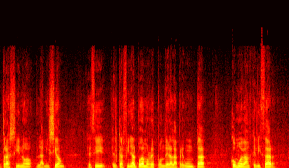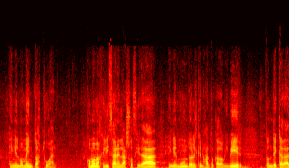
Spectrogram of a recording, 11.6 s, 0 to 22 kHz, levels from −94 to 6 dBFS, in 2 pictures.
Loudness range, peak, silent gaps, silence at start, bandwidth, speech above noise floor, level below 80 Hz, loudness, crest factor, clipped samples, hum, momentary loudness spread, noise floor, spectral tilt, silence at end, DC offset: 3 LU; -2 dBFS; none; 0.05 s; 16 kHz; 32 dB; -54 dBFS; -23 LUFS; 22 dB; under 0.1%; none; 12 LU; -54 dBFS; -5.5 dB/octave; 0 s; under 0.1%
